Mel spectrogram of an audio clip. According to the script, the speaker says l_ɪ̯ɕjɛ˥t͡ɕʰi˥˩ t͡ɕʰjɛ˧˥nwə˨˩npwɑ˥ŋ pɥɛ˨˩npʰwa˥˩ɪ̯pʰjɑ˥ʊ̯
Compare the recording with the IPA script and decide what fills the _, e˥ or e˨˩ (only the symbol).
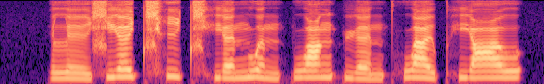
e˨˩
